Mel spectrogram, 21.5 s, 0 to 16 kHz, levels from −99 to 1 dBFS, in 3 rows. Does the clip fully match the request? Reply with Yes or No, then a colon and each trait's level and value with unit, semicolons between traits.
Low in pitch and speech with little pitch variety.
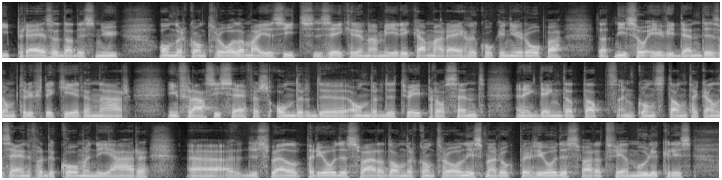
Yes: very low, 95 Hz; narrow, 1.8 semitones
